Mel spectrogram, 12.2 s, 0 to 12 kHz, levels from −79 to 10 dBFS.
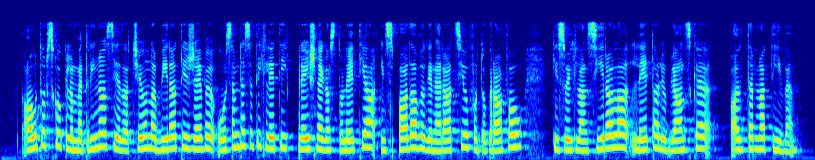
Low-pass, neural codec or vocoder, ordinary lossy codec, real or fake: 7.2 kHz; codec, 16 kHz, 16 kbps, FreqCodec, larger model; none; fake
